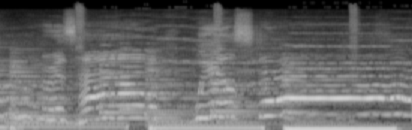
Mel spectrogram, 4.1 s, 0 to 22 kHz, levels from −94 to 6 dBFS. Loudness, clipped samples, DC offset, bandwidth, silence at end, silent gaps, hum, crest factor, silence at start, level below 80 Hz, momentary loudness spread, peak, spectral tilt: -17 LUFS; under 0.1%; under 0.1%; 18.5 kHz; 0 s; none; none; 14 dB; 0 s; -22 dBFS; 8 LU; -2 dBFS; -4 dB/octave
